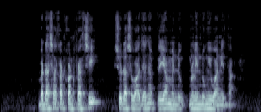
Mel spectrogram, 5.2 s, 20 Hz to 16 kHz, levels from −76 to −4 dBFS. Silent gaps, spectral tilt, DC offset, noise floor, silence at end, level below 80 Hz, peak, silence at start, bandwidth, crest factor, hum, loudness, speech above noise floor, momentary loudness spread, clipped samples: none; -5.5 dB/octave; under 0.1%; -64 dBFS; 0.55 s; -56 dBFS; -6 dBFS; 0.8 s; 11.5 kHz; 18 dB; none; -24 LUFS; 41 dB; 10 LU; under 0.1%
